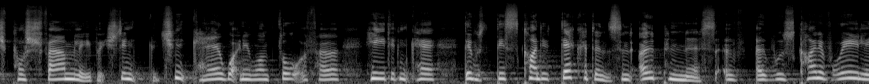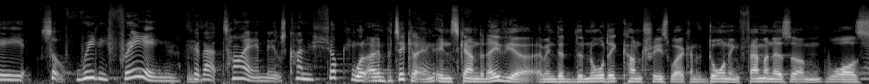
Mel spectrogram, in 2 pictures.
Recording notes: In this episode originally recorded at Sotheby’s in London.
